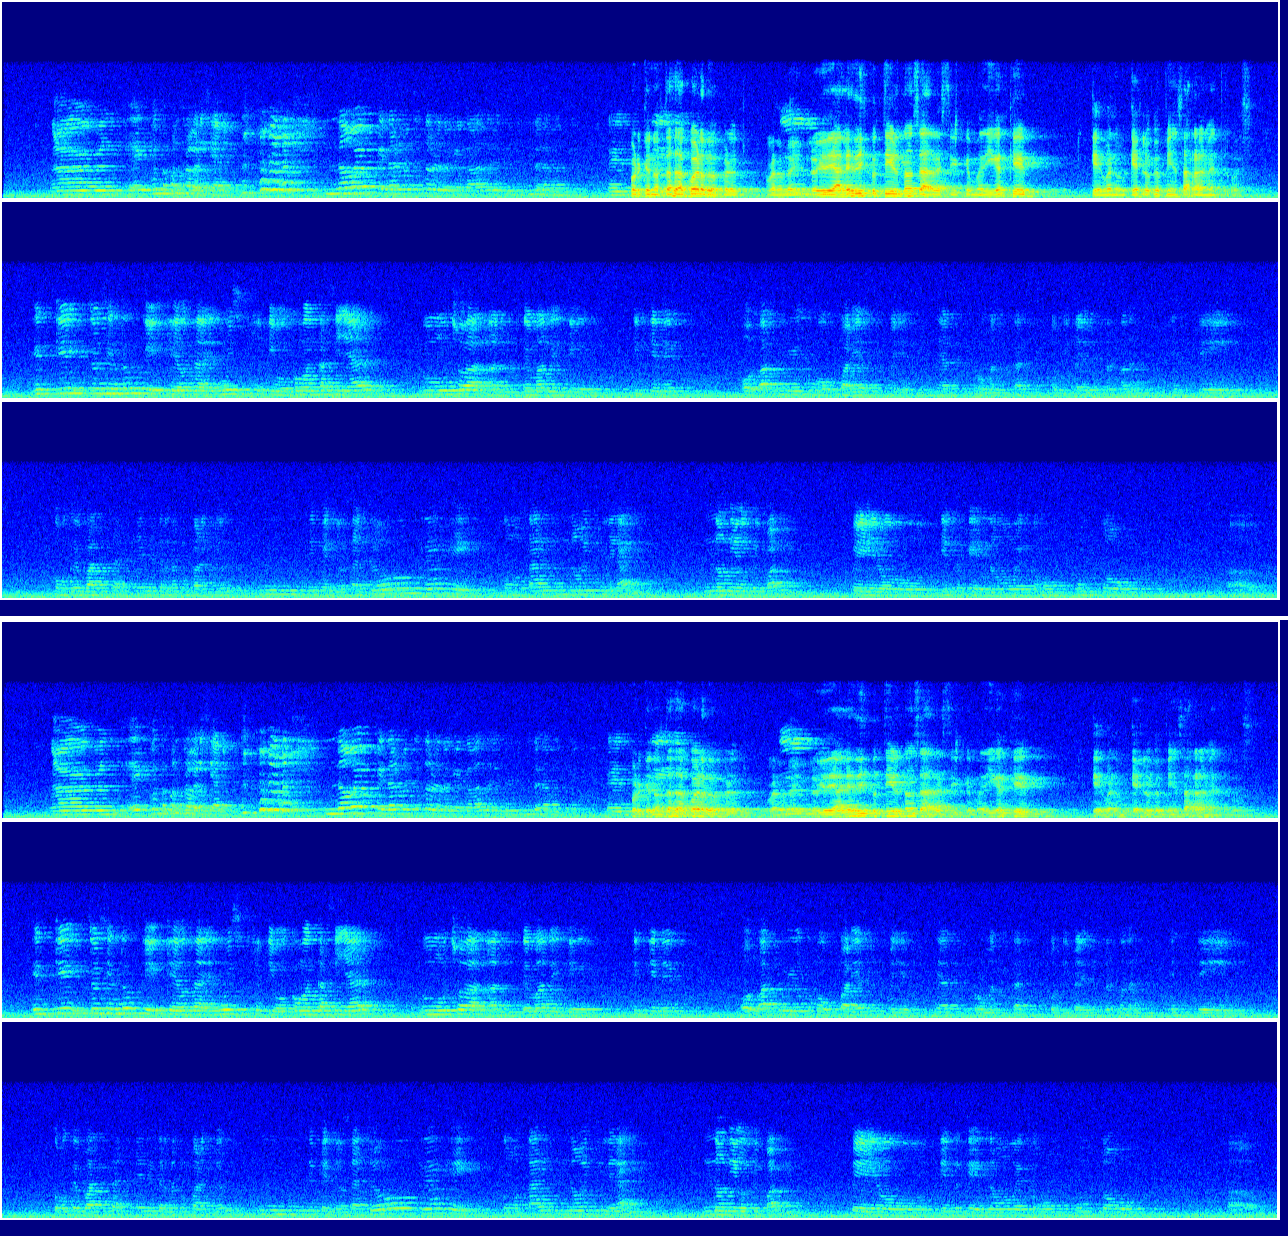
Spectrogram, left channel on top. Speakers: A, on the right (about 70°); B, on the left (about 85°).
A: Ah, eh, punto controversial. <laughs> No voy a opinar mucho sobre lo que acabas de decir, sinceramente. Este,
B: porque no estás de acuerdo, pero bueno,
A: mm,
B: lo, i- lo ideal es discutir, ¿no? O sea, decir que me digas que, que bueno, qué es lo que piensas realmente, pues.
A: es que yo siento que, que, o sea, es muy subjetivo, como encasillar mucho al, al tema de que si tienes ¿O has tenido como varias experiencias románticas con diferentes personas? Este, como que vas a estar en eterna comparación. Mm, depende, o sea, yo creo que como tal no es general, no niego que pase, pero siento que no es como un punto am,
